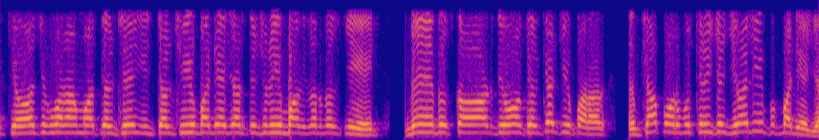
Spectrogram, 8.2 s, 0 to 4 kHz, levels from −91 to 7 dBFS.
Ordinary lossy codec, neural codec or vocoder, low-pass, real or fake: none; none; 3.6 kHz; real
